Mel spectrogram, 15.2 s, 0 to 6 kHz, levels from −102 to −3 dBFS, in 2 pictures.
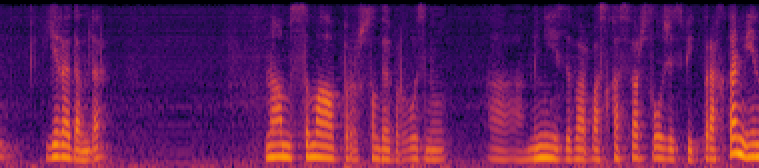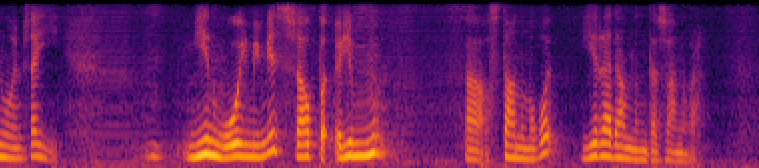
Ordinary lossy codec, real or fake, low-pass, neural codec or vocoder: AAC, 48 kbps; fake; 5.4 kHz; codec, 16 kHz, about 1 kbps, DyCAST, with the encoder's durations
